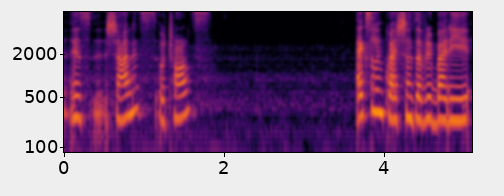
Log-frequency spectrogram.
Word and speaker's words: Charles: Charalis. In Portuguese, you say in Brazil, we say Charalis for the ch. You're telling me that your name is Charalis or Charles?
